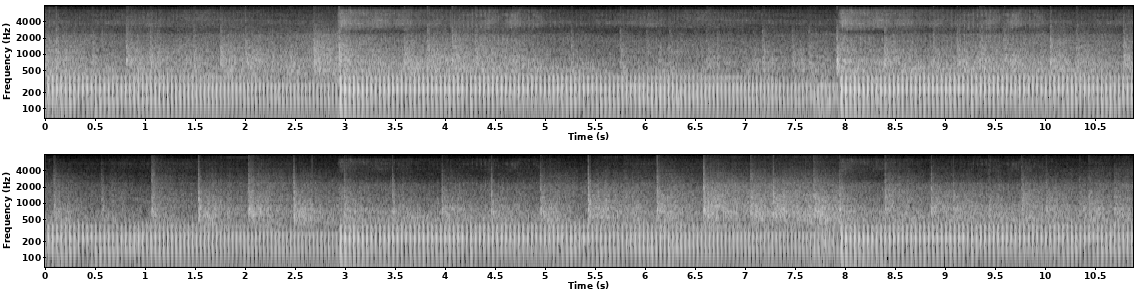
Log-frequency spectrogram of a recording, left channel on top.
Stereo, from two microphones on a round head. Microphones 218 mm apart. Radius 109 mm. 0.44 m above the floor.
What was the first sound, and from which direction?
A motorcycle, 85° left.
